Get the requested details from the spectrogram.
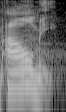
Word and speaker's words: Iommi: And the lead guitarist who helped start Black Sabbath is Tony, I think he pronounces his last name, Iommi, considered one of the best guitar players ever.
